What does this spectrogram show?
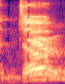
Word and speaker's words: Gero: Gero in the Jeru. dub, but I believe Oh, Jeru. in the original Japanese it's pronounced Gero.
